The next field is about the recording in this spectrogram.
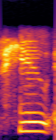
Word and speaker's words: Hugh: My name is Hugh, H-U-G-H. The last name, Trawlson, is spelled T like Tom, R-A-U-L-S-E-N like Nancy.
